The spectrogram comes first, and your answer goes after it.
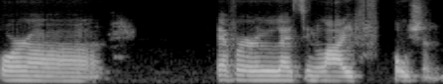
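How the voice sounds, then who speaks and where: A woman with a Portuguese accent at a very slow pace. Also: very clean recording, silent background. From Brazil, Campinas, Sao Paulo state. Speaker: illustrator and comic artist. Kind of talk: interview, describing own artwork. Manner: halting, searching for words.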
